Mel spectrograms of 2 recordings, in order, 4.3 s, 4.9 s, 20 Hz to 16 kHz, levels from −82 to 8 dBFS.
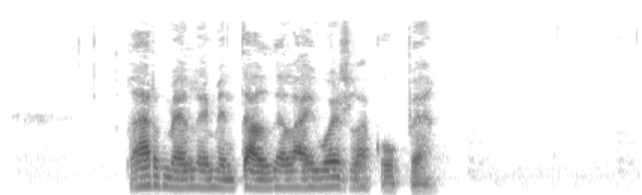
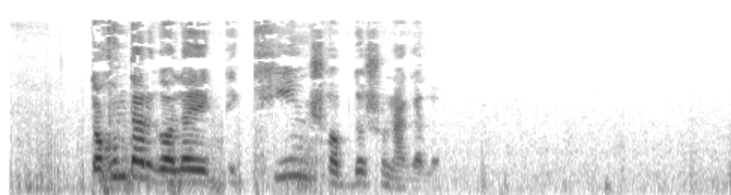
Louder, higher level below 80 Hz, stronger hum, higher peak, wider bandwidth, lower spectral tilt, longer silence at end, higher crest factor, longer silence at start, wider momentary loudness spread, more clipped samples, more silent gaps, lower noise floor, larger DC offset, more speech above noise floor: second, -30 LUFS vs -21 LUFS; second, -76 dBFS vs -56 dBFS; neither; second, -10 dBFS vs -4 dBFS; about the same, 11.5 kHz vs 11.5 kHz; first, -4.5 dB/octave vs -3 dB/octave; second, 1.4 s vs 1.95 s; about the same, 22 dB vs 22 dB; first, 0.85 s vs 0.2 s; second, 11 LU vs 15 LU; neither; neither; first, -75 dBFS vs -60 dBFS; neither; first, 46 dB vs 38 dB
